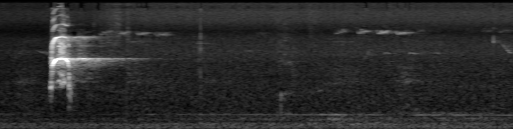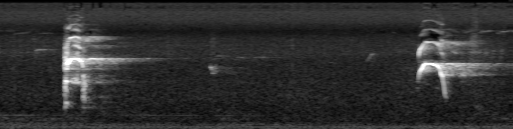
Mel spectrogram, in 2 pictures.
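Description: Three piercing, squeal-like calls from a deer ring out at uneven intervals, each starting suddenly with a harsh burst before a thin whistled tail. Between them the surroundings are quiet apart from a faint low hum.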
